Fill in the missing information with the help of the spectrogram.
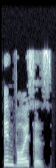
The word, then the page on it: invoices: British English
